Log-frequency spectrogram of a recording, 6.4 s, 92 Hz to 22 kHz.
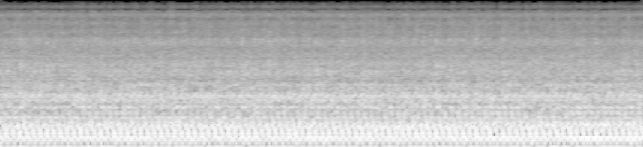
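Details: Newly built 500 stroker big-block Mopar on a run stand, first start break-in, timing advanced after a carburetor backfire: steady deep even V8 rumble with a quick regular pulse, no misses or knocks; normal running.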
